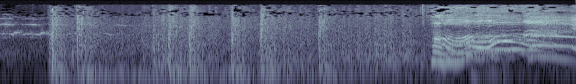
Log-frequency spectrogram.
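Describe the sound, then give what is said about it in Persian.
Fireworks explode in a rapid, irregular run of loud booming bursts, followed by a cluster of shrill whistling tones that sweep up and down as more rockets go off. “آتیش بازی معرکه ای.”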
